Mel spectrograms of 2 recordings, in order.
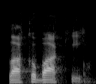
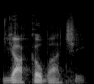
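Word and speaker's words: Iacobacci: is presented to Lacobacci. Lacobacci, sorry. Right? Lacobacci. Get up here. You know, us Italians have problem, you know? I'm sorry. Okay, how do you pronounce it? Jacobacci. Jacobacci.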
